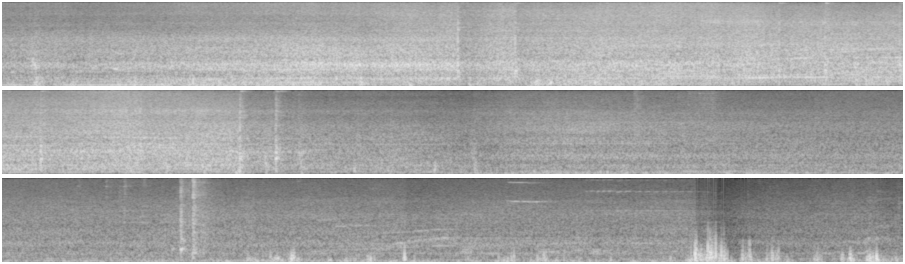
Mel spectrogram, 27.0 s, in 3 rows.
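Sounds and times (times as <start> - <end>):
distant train running: 0.0 - 25.1
diesel train passing: 0.0 - 26.6
wheels clicking over rail joints: 19.0 - 20.2.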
